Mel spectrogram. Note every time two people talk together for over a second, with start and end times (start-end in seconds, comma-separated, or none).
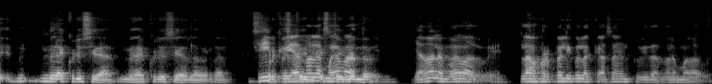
2.5-3.9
